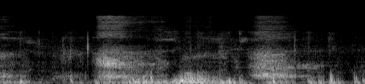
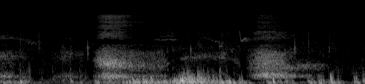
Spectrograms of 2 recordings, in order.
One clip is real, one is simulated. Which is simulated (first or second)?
first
